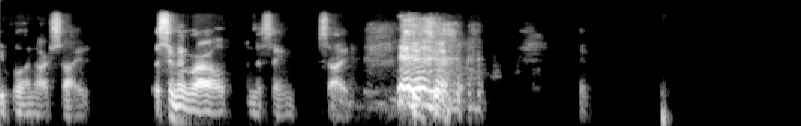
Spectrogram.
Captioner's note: laughter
